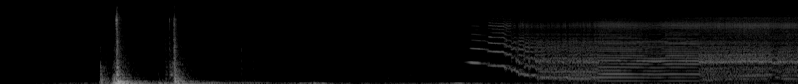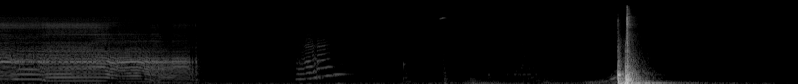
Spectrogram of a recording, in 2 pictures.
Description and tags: wood door
door, wood, opening, closing
closing, door, opening, wood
